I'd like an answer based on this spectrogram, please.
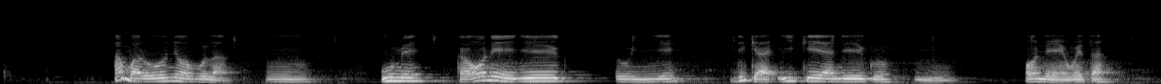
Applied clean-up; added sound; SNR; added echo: neural separator model SepFormer DNS4.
